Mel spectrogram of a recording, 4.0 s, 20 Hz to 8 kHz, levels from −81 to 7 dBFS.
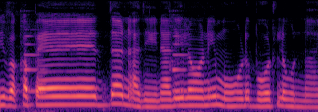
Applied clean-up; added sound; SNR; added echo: none; Wind instrument, woodwind instrument; 16 dB; none.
